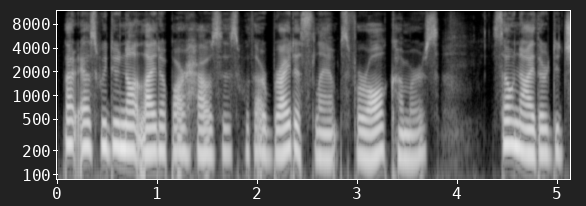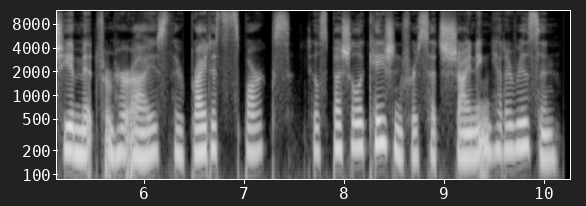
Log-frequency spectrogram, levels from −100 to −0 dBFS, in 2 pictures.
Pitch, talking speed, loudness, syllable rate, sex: 195 Hz, 205 wpm, -20 LUFS, 5.0 syllables/s, female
